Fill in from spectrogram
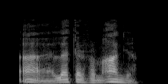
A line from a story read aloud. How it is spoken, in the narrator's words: Nikolai Alexandrovich muttered with a smile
